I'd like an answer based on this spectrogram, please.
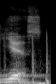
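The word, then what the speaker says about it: Й: And you remember it's pronounced E in Ukrainian, right? The happiest letter in the alphabet. It literally comes with a smile. It's pronounced Y. Y or Yot.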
